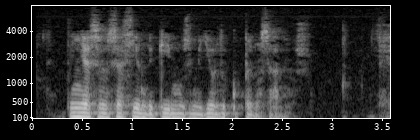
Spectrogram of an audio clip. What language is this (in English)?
Galician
